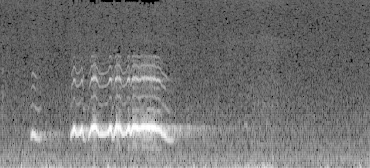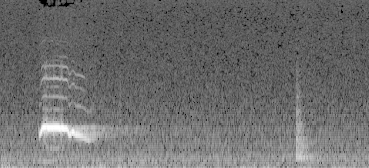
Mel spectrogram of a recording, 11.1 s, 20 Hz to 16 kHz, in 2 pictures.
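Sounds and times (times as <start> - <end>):
tawny owl hooting a wavering tremulous note: 0.4 - 3.4, 6.1 - 7.6.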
